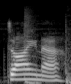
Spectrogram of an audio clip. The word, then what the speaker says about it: Dinah: It's Dinah from County Kerry, D-I-N-A-H.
